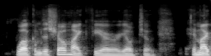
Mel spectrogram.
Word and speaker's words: Fiorito: Welcome to the show, Mike Fiorito. Am I pronouncing it sort of correctly? That's fine. Don't worry. It's I always say it's like Fritos corn chips.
